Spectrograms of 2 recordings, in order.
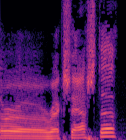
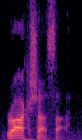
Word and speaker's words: Rakshasa: Is this the one that we're talking about, the Rakshasta? – Yes. – Or Rakshasta? – Don't even. I sent you an email with a pronunciation and everything. Come on. Rakshasa. It's Rakshasa.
